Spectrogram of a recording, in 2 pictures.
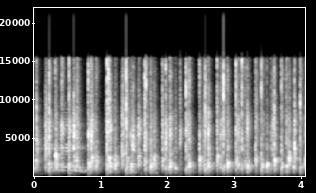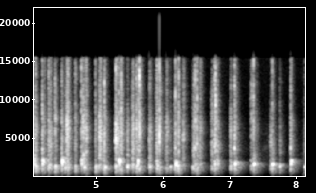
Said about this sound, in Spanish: Vamos a darles unos aplausos al señor Guillermo.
